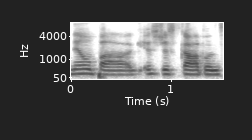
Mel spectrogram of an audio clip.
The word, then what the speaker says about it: Nilbog: Bilnog? How do you pronounce the town? Nilbog. Nilbog. She immediately was like, "That's just goblin spelled Oh, backwards."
